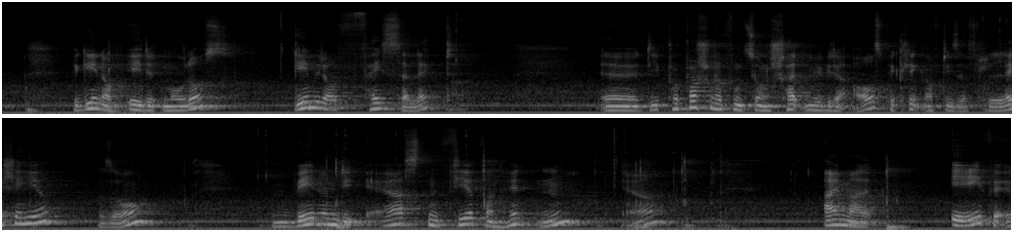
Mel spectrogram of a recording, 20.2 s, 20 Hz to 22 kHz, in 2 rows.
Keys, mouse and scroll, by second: 1.1 Tab, 4.4 click, 9.8 click, 14.1 shift+click, 14.6 shift+click, 16.0 middle click, 16.5 shift+middle click, 16.9 shift+middle click, 18.9 e.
